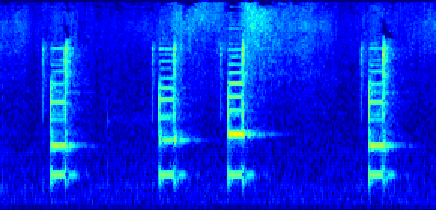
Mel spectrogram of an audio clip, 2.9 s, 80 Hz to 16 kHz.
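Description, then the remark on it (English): Four short telephone keypad tones beep at uneven intervals as a phone number is dialed to call What If World, each a clear dual-pitched touch-tone press, fairly loud with quiet gaps between them and no talking. “That phone number is supposed to be 334. Something.”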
